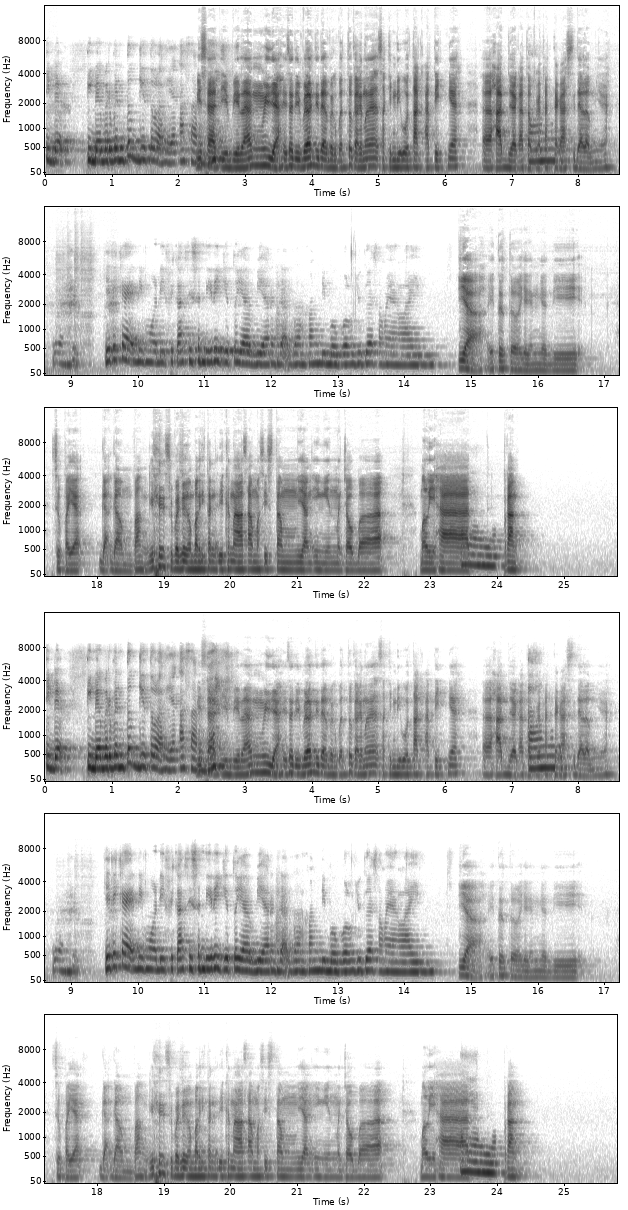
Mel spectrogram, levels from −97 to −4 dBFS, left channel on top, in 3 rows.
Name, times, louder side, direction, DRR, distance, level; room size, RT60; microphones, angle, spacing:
voice 1, 0.0-2.6 7.2-7.8 8.7-9.0 9.5-14.5 23.4-24.1, right 3 dB, 40° right, 0.6 m, -28 dB
voice 2, 2.3-6.2 6.6-8.5 8.9-9.1 9.6-9.7 14.8-16.7 17.4-17.8 18.0-22.3 22.9-23.6 24.1-24.3, left 6 dB, 90° left, 0.5 m, -29 dB
11.5 x 8.9 x 7.4 m
head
